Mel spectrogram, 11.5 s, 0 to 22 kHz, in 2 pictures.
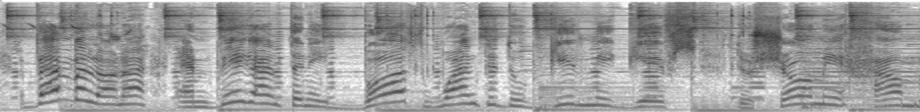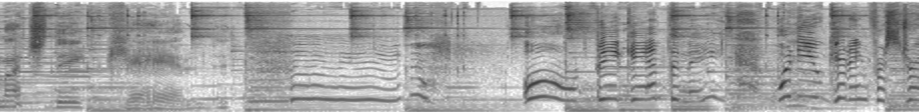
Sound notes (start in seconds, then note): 7.0 giggling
